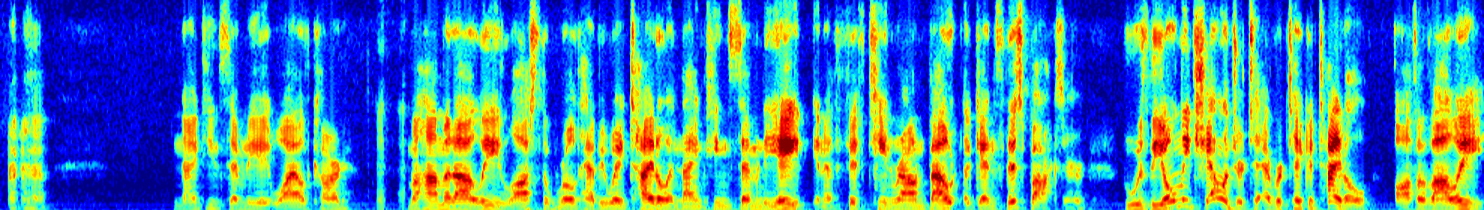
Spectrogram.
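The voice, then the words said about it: Flat monotone quiz-reading voice. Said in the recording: “let me get my monotone out.”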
